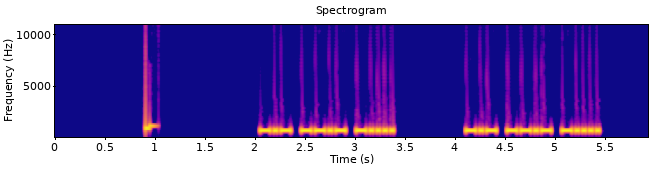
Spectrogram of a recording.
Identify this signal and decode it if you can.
Morse code, heard as a keyed tone, about 34 wpm, 700 Hz. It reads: KQ6 KQ6
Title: USA Call Sign Prefixes - Repeated 2x - 35wpm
